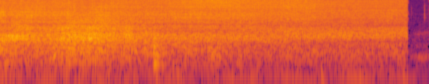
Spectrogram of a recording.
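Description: Cold milk hitting hot melted sugar caramel in a pan, sizzling and hissing as it foams and boils up. The hiss is loudest about a second in and slowly eases off.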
